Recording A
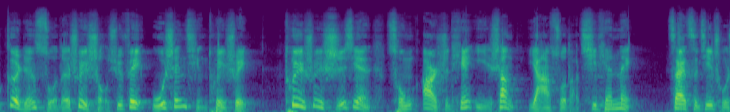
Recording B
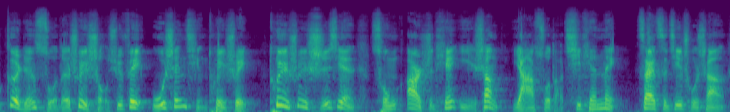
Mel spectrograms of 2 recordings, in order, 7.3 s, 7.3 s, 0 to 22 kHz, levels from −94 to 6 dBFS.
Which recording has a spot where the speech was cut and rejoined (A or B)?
B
